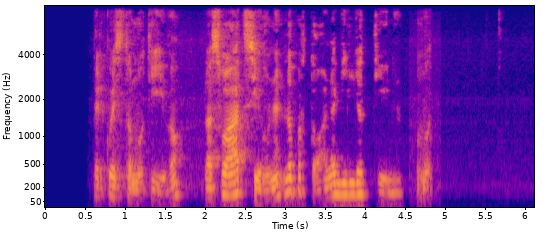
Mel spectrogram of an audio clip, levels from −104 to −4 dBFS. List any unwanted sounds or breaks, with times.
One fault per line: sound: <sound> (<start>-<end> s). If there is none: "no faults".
sound: laugh (4.6-4.8 s)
